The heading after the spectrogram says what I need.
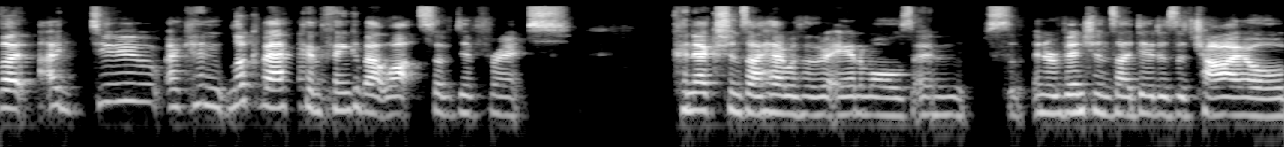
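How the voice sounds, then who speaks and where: A woman talks in an Appalachian accent at medium pitch with ordinary pitch variation. Her tone is bright and sharp over a quiet background. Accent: Southern US, Appalachian. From US South, Appalachia. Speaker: sociology professor. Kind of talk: podcast interview.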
